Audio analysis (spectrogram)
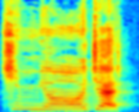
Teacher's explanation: burada A saiti uzun tələffüz olunur və uzun tələffüz olunan saitimiz ikinci hecadadır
